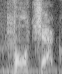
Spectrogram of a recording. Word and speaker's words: Vlcek: You even said it right. Volchek. Well, it's spelled V-L-E. It's V-L-C-E-K.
